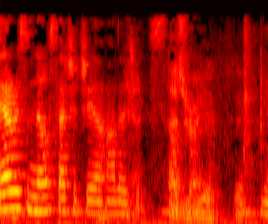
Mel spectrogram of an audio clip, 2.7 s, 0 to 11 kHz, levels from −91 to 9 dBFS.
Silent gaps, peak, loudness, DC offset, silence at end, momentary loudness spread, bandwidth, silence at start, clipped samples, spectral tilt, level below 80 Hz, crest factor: none; -10 dBFS; -33 LUFS; under 0.1%; 0 s; 13 LU; 8.8 kHz; 0 s; under 0.1%; -4 dB/octave; -54 dBFS; 20 dB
